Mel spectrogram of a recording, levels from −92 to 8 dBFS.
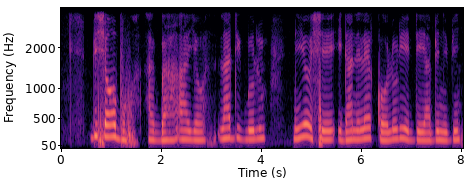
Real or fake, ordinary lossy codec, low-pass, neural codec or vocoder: real; none; 3.6 kHz; none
